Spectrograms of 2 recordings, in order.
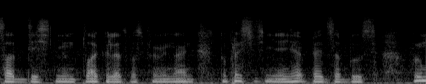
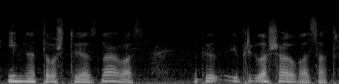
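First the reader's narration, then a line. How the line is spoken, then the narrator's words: Laughing. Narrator (Russian): сказала смеясь девушка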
